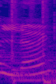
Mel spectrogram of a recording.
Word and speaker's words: learned: वो लर्नड और लर्नड है. ठीक है, स्पेलिंग दोनों का सेम है, मीनिंग भी सेम है, लेकिन थोड़ा सा इसमें डिफरेंस है इसके यूज़ में. LEARNED लर्नड कहाँ पे पढ़ना है और LEARNED लर्निड कहाँ पे पढ़ना है.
